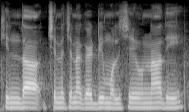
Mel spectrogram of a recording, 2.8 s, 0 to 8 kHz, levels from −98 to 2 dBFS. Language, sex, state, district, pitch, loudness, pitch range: Telugu, male, Telangana, Mahabubabad, 130 Hz, -18 LUFS, 125-130 Hz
